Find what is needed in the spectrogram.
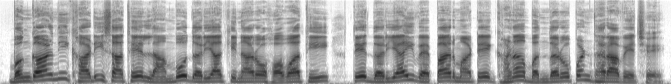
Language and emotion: Gujarati, neutral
